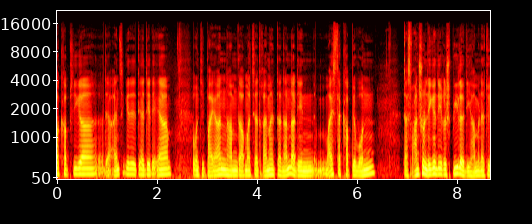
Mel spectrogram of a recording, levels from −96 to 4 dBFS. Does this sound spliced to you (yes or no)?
no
